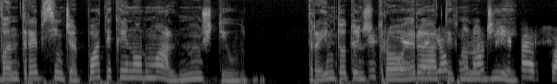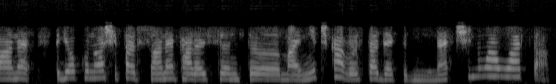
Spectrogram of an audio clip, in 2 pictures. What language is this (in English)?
Romanian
